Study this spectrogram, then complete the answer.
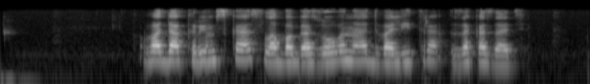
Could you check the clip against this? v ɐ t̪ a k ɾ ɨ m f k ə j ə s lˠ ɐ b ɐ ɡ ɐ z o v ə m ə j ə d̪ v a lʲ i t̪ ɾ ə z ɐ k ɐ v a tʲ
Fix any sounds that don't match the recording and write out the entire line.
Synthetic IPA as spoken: v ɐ d̪ a k ɾ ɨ m s k ə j ə s lˠ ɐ b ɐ ɡ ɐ z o v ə n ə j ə d̪ v a lʲ i t̪ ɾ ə z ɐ k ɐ z a tʲ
